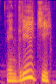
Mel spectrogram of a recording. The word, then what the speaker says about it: Endrick: Endrick. 2-0. And this is exactly what we wanted. What a day for Endrick. Endrique. That's the name, the pronunciation in Portuguese.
